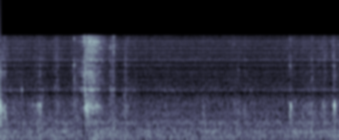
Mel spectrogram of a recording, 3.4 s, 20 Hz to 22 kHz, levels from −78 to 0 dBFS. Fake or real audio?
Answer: fake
